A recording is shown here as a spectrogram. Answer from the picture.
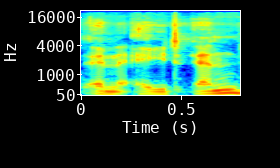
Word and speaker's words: n8n: to pronounce it, but I call it N8N because it's really the the letter and the number eight N.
